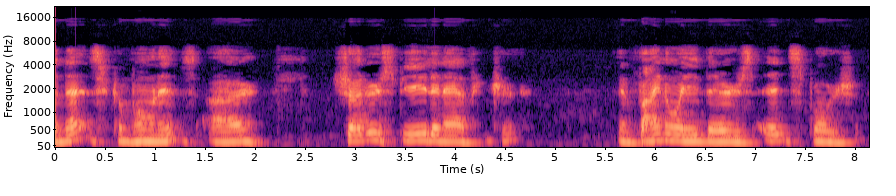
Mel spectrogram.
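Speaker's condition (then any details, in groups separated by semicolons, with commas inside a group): Cerebral palsy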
